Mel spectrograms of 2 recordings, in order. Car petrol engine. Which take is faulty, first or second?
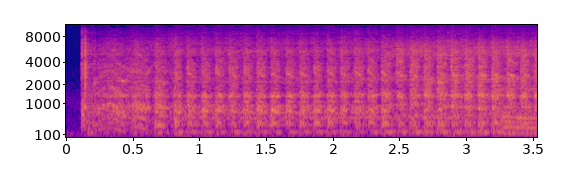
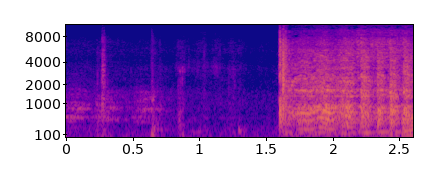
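first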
